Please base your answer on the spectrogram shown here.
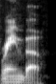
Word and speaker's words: R41NB0W: She is the viola player for R41 NB0W spelled R41 NB0W pronounced Rainbow.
